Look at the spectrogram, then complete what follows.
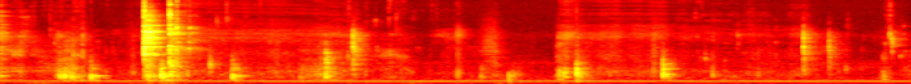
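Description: A metal spoon clinking and scraping against a bowl as food is scooped up, a series of short scattered knocks with the loudest about a second and a half in.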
